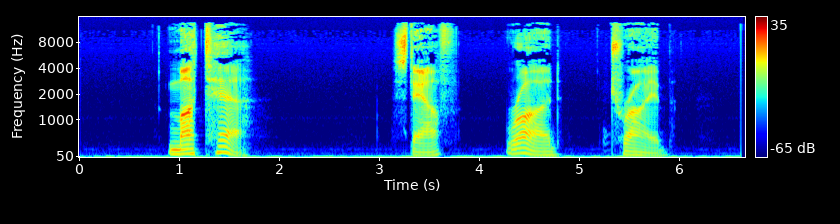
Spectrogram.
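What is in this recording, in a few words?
"מַטֶּה", Hebrew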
